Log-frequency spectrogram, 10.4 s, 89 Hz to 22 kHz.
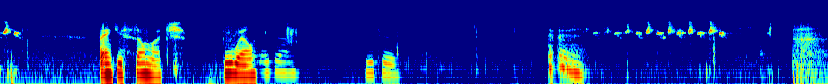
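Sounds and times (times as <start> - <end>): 
swooping bird call: 0.0 - 0.3, 7.4 - 9.2
birds chirping and singing: 0.0 - 0.4, 7.3 - 9.6
speech: 1.2 - 3.8, 4.6 - 5.1, 7.0 - 7.5.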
